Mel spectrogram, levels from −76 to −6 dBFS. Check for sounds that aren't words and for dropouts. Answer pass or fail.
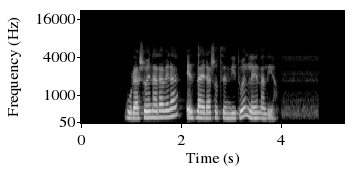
pass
